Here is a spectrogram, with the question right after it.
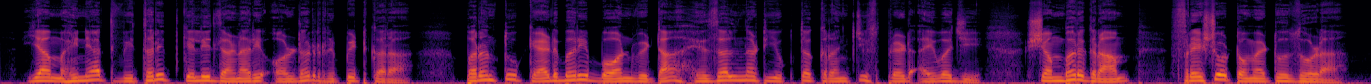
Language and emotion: Marathi, neutral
